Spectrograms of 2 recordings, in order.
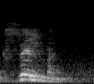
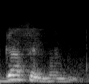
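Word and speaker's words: Gsellman: Ellos están utilizando un lanzador que es de apellido, es muy difícil pronunciarlo, Gselman. – Sí. – O Gaselman, pero sí. La y la S están seguidas.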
